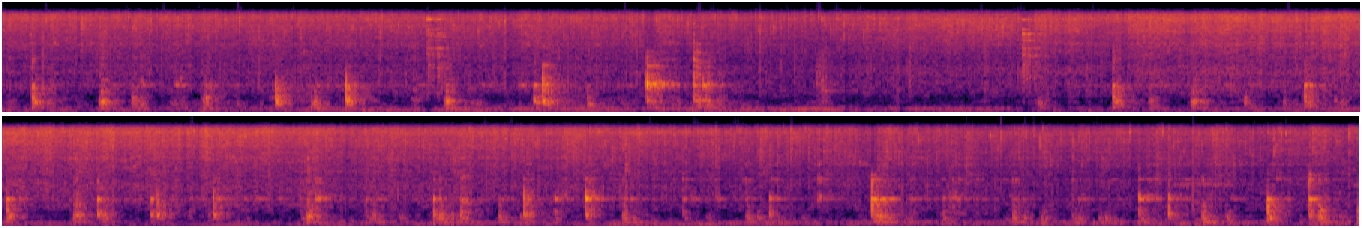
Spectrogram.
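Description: Garlic, ginger, green chillies and cumin sizzling in hot mustard oil, with a steady hiss, while a wooden spatula stirs and scrapes the pan in frequent short strokes.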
